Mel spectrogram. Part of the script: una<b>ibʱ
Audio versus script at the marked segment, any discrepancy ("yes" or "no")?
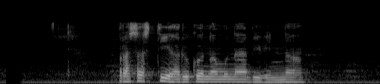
no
